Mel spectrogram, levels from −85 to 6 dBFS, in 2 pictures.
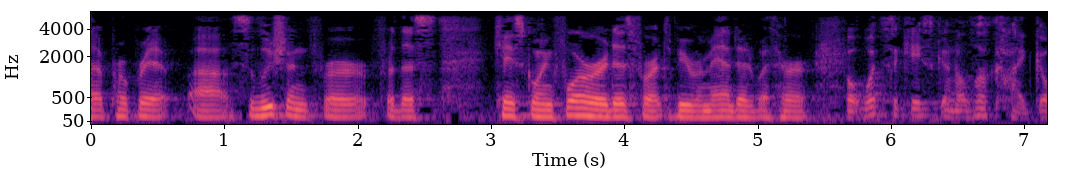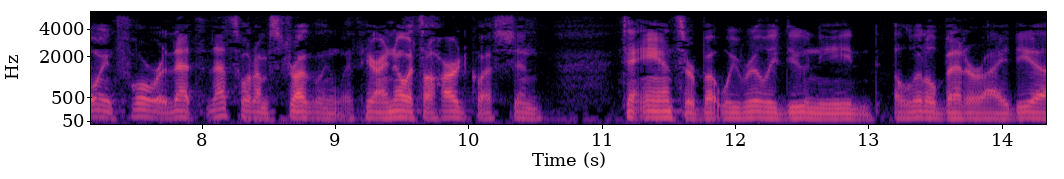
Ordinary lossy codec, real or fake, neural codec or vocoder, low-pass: AAC, 48 kbps; real; none; 5.4 kHz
